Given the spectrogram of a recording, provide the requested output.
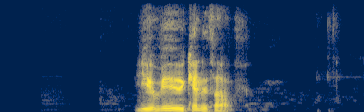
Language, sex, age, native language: Icelandic, male, 20-29, Icelandic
